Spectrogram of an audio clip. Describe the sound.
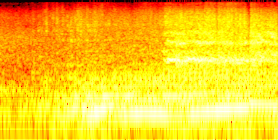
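Tires squeal as a car pulls away, a loud skidding screech that grows over about two seconds under the car's engine noise.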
